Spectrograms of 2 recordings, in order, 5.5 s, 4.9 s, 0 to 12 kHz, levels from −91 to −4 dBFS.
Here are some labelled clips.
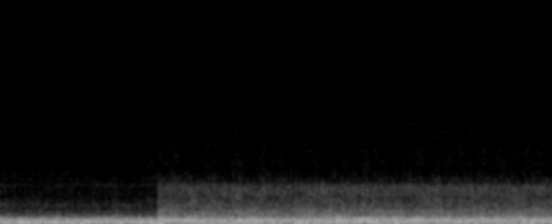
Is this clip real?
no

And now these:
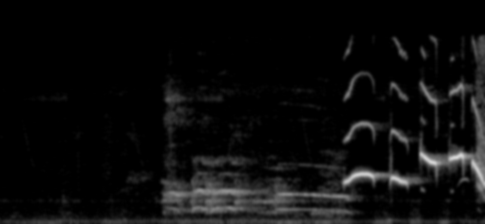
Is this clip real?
yes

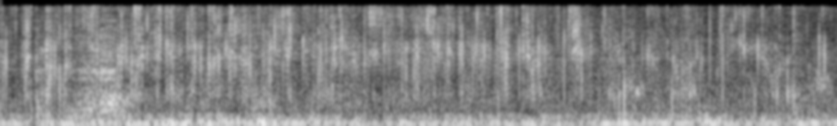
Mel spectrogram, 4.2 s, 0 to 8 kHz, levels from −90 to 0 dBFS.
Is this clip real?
no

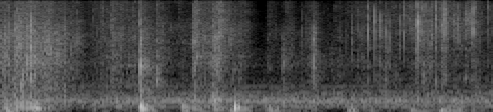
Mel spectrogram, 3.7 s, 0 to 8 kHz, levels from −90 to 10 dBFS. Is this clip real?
yes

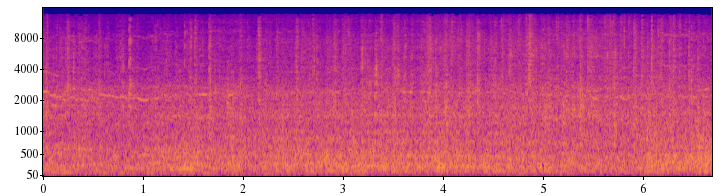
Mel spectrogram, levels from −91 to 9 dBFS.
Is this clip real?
yes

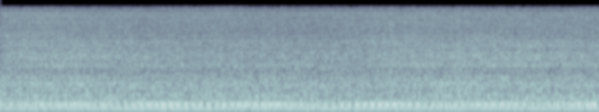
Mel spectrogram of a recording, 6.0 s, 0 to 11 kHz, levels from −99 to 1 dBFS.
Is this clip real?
yes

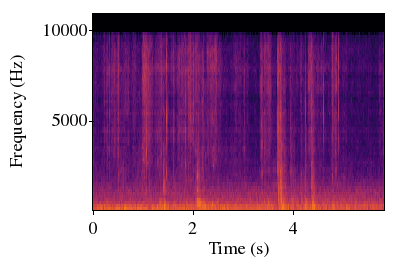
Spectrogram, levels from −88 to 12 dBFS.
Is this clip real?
no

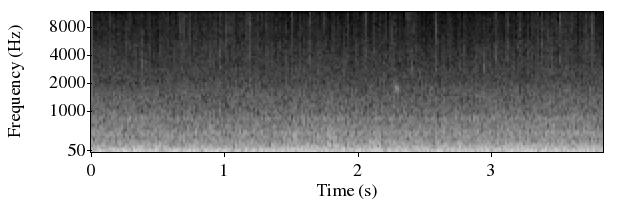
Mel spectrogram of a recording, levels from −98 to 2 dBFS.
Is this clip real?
yes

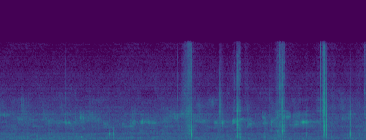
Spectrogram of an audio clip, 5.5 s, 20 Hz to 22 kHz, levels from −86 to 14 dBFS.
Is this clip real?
no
